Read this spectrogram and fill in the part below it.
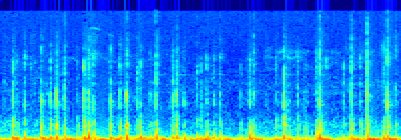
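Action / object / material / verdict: tap / synthetic leather soccer ball / synthetic leather / none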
